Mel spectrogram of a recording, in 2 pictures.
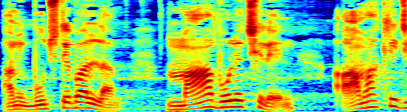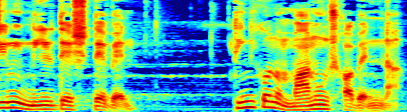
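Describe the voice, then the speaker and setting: An actor playing a tantric who recounts his own eerie adventures in a suspenseful horror audio story, with hesitant pauses. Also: on the low side, very animated, a little mellow, soft background music. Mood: pondering, suspenseful.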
